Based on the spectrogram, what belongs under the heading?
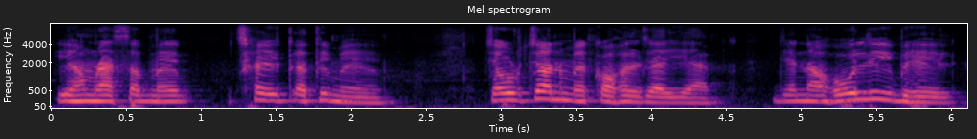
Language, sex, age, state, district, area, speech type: Maithili, female, 60+, Bihar, Madhubani, rural, spontaneous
